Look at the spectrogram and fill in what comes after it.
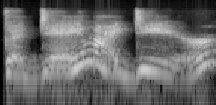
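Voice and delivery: growled, growling voice. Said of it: "growled the wolf with a big bad smile".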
